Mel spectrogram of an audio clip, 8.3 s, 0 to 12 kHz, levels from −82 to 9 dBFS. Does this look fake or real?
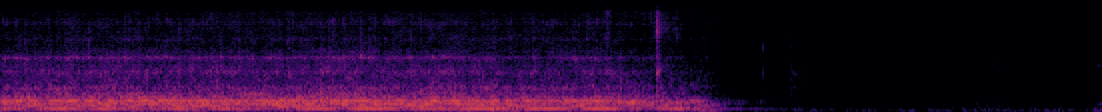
fake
